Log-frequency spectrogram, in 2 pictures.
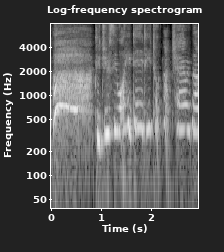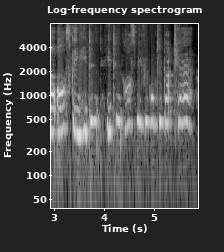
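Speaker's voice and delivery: high, scandalised gasping gossip; high-pitched shocked Brit tattling about a rude neighbour; outraged British gossip. Retold or imitated. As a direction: clutch your pearls over a stolen chair. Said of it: "the British would be like".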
